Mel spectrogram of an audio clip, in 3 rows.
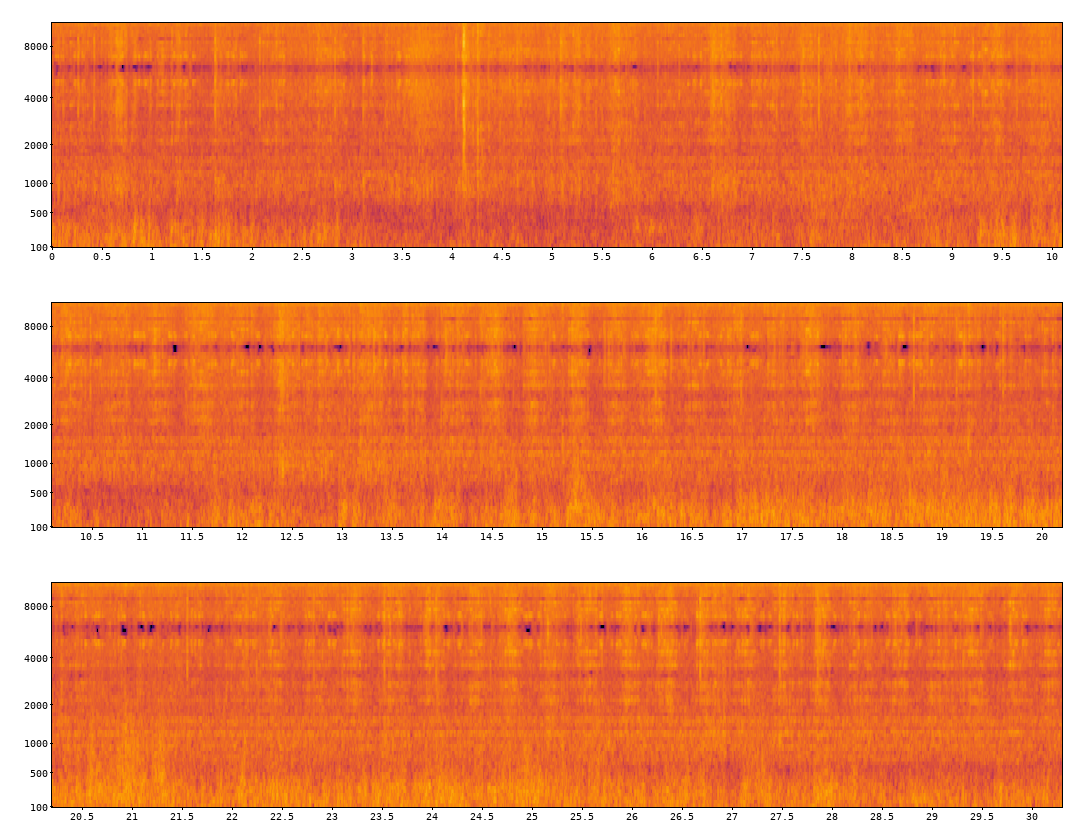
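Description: Low, steady rumble of wind buffeting and road vibration picked up by a handlebar-mounted GoPro Hero 2 on a moving bicycle. It eases a few seconds in, then grows louder from about the middle on.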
